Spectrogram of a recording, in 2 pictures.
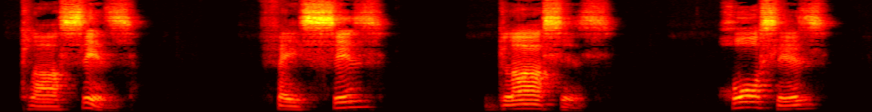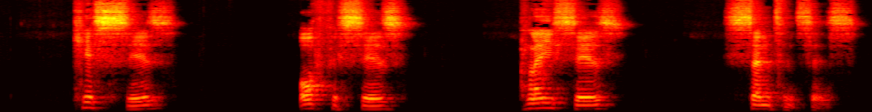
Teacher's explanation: la terminaison plurielle S se prononce avec une syllabe supplémentaire, semblable à is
